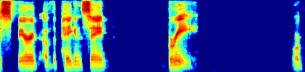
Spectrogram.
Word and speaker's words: Brigid: of the pagan Saint Bree or it's spelled Brigid or pronounced Bree in order to bring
